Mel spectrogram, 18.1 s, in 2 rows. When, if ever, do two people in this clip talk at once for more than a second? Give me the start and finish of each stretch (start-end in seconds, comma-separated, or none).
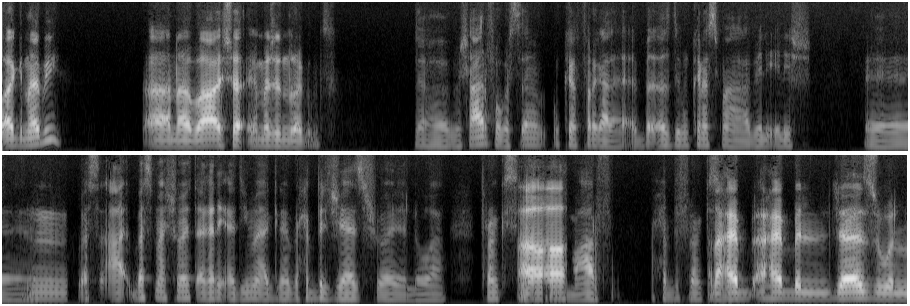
none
